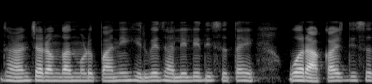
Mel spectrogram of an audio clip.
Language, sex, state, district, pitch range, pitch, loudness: Marathi, female, Maharashtra, Sindhudurg, 170-180 Hz, 175 Hz, -20 LUFS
